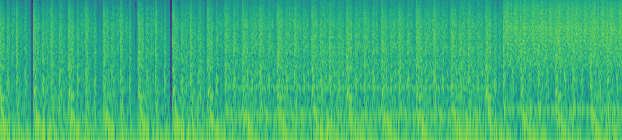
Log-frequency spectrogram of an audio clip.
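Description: Loud electronic dance music with a pounding kick drum plays steadily.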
